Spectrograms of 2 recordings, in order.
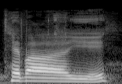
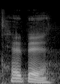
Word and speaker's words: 테바이: 그 나눠드린 자료는 그냥 참고하시라고 나눠드린 거고 앞부분에는 그 테바이 이게 뭐 영어로는 테베 근데 이제 히라보 발음에 가까운 건 테바이라고 그럽니다.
